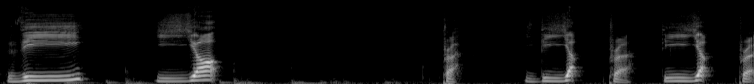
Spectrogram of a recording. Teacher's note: You can really hear the y between the and opera in this sentence.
